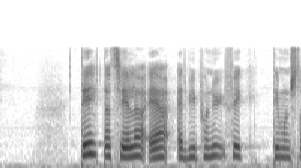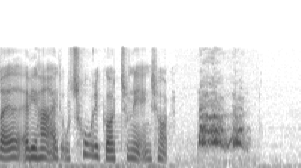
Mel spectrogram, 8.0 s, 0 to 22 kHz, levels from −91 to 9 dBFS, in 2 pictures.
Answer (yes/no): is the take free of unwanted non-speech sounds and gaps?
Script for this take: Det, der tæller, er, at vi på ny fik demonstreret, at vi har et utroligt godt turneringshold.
no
